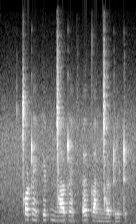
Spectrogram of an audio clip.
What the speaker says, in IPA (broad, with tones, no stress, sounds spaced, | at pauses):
ǀ ɔ˦ ʈ ẽ˨ k e˦ ʈ ŋ͡ǀ a˨˦ ʈ ɛ̃˨ t͡sʼ ɜ˦ t̪ a˨ ŋ͡ǀ ɜ˨ ʈ i˨ ʈ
